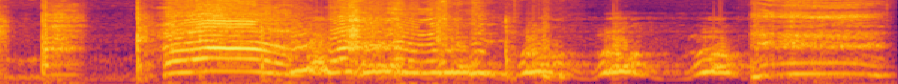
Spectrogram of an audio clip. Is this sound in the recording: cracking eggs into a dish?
no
